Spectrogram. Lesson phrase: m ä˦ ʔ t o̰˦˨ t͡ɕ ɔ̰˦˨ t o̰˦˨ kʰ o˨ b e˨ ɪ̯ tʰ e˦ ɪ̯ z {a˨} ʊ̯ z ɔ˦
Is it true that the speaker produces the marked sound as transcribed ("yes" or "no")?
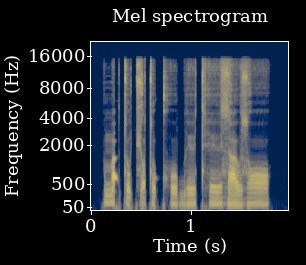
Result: yes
